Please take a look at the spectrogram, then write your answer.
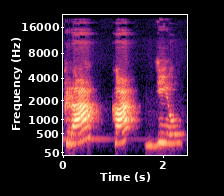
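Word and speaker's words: крокодил: can read it because the pronunciation is very uh same as russian uh it's crocodile in russian it's kraka deal look at letters i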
